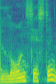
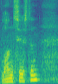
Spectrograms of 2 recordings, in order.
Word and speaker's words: Launceston: saying it right but if you say Launceston you'll get corrected down there right it's Launceston um and and the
